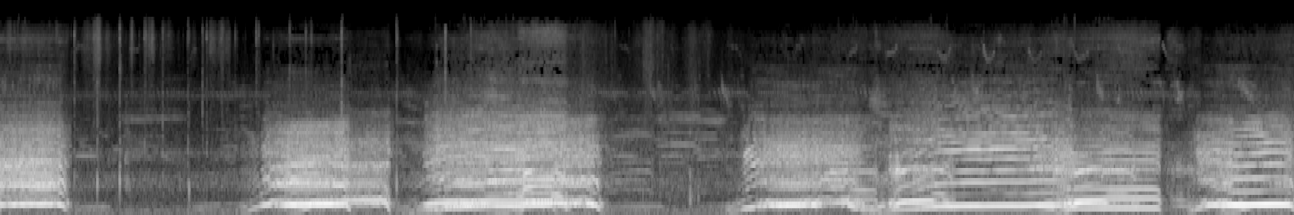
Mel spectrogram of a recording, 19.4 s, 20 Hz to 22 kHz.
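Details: Aussie Red dairy cows about to be milked, December 2012: a series of loud, harmonic moos from several animals, each lasting two to four seconds, with brief quiet gaps between.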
